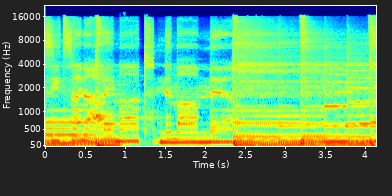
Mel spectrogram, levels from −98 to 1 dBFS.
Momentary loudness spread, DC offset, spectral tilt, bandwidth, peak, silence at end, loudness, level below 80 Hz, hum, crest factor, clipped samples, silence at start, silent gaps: 4 LU; under 0.1%; -5 dB/octave; 17 kHz; 0 dBFS; 0 s; -17 LUFS; -22 dBFS; none; 14 dB; under 0.1%; 0 s; none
